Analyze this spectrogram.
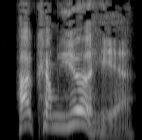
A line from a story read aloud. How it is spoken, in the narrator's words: he said, much too loudly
